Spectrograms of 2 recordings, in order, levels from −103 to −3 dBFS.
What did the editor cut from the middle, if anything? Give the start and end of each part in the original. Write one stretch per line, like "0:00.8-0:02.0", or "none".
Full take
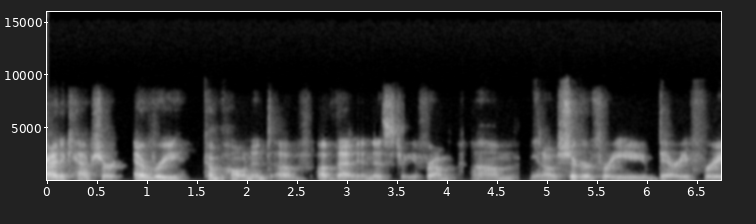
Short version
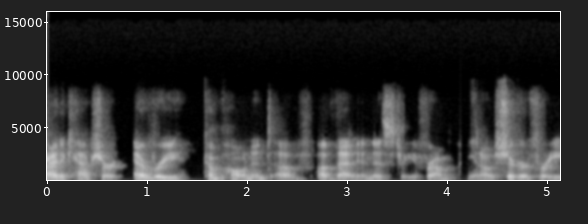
0:04.1-0:04.8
